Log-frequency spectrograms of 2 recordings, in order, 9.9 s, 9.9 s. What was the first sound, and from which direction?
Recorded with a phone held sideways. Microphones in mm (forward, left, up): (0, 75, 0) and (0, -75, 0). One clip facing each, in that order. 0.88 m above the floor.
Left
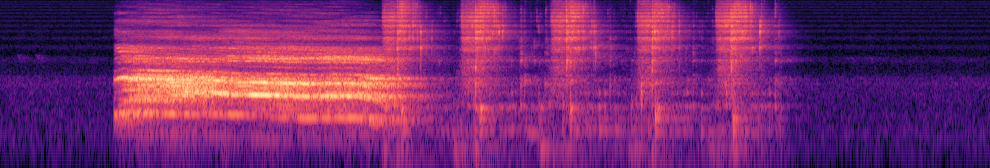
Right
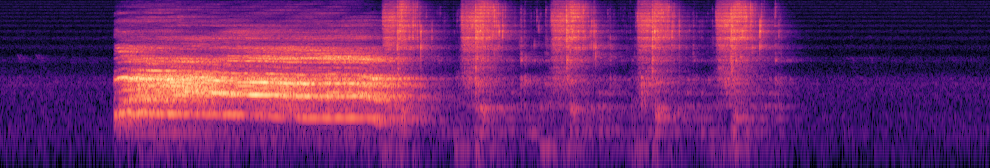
A scream, centre (ahead or behind).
